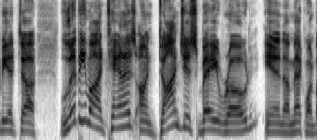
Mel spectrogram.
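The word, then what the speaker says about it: Donges: By the way, it's not Dongus. As Jeff Orlowski thought it was. I'm glad you said Donjus. I didn't know how to pronounce it. I thought it was Dongus.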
